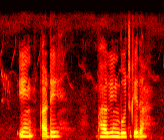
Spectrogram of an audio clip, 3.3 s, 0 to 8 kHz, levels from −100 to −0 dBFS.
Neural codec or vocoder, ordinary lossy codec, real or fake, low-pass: none; none; real; 7.2 kHz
